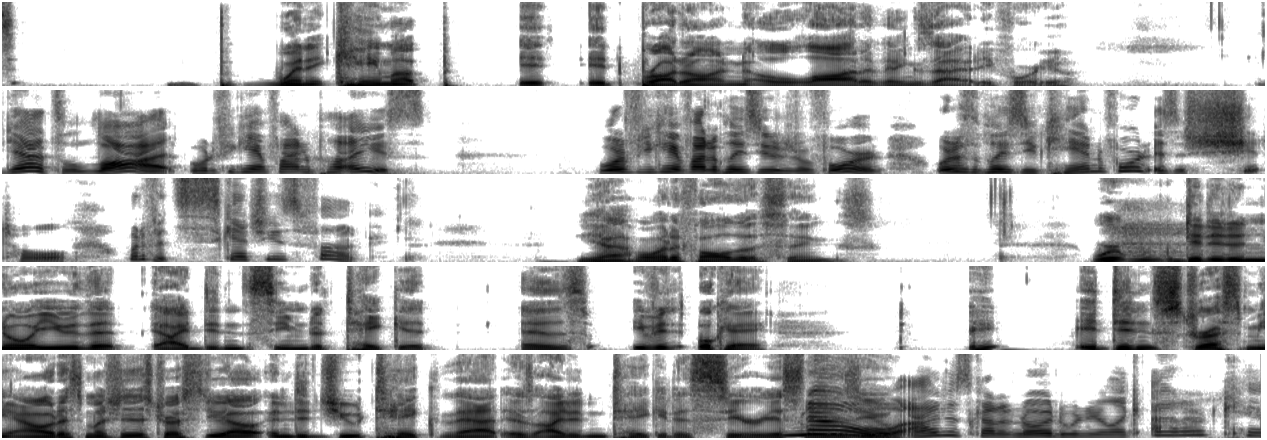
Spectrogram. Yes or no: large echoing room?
no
